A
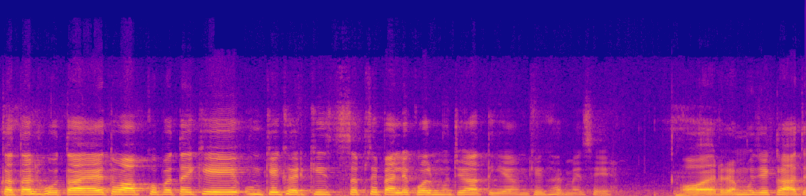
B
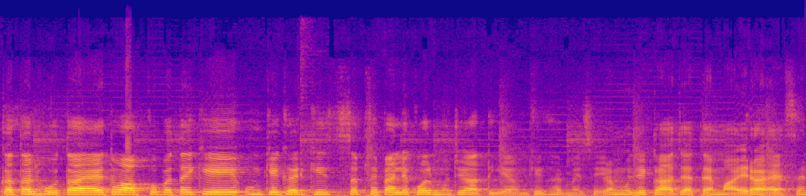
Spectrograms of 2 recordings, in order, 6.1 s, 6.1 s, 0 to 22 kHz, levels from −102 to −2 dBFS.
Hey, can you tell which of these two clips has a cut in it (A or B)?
B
